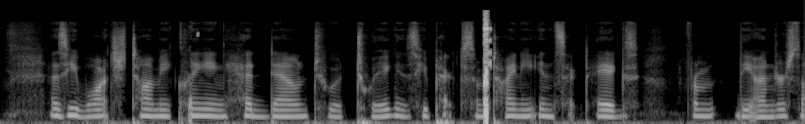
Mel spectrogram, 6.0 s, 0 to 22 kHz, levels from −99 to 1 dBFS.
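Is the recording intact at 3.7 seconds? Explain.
No. From 3.64 to 3.72 s a corrupt frame is decoded, spanning roughly three damaged frames: flipped bits make the decoder misplace energy, producing a chirp, squeak or burst of noise peaking near -10 dBFS. A spectrogram shows a short, sharp-edged smear at odd frequencies; the waveform shows an abrupt spike.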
